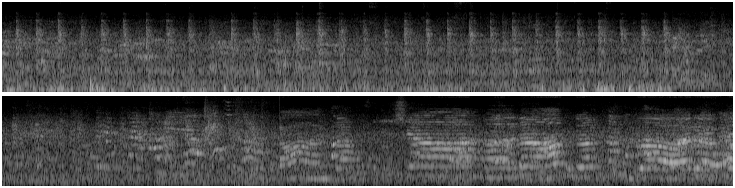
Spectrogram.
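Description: A fast, even rhythmic clatter with noise for about the first half. Then, after a cut, a voice sings a melody with wavering, held notes that grows louder near the end.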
